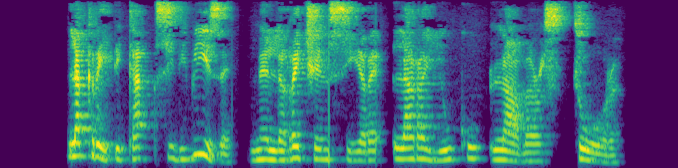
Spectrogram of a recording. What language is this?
Italian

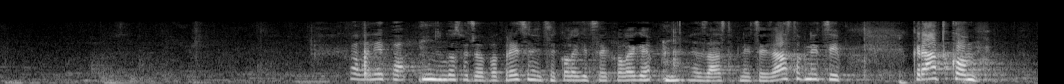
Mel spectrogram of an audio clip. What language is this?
Croatian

